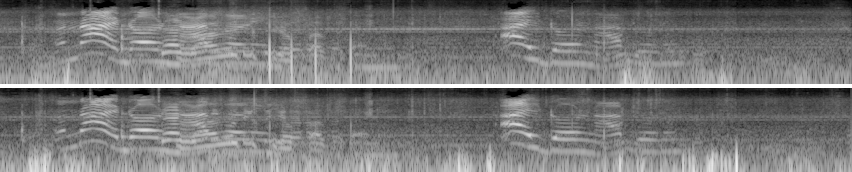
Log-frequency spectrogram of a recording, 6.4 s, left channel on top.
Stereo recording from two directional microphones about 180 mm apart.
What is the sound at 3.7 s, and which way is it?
Speech, 30° right (ahead or behind).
